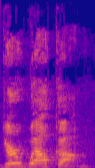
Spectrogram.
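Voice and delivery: loud, high and pleased with herself; smug greeting. Acted. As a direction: announce it like a triumph. Rennie flings the door open.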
